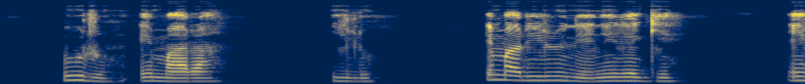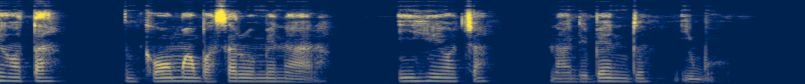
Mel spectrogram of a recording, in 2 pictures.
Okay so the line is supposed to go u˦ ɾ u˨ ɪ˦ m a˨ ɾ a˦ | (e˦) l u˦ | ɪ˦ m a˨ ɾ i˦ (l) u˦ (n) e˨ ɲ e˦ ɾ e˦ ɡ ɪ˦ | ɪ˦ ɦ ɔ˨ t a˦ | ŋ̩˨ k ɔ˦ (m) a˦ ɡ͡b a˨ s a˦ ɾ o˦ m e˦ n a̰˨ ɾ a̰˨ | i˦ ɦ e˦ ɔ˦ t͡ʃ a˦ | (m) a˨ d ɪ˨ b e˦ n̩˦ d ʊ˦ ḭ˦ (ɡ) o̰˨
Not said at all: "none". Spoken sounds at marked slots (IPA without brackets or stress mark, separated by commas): i˦, l, n, m, n, ɡ͡b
